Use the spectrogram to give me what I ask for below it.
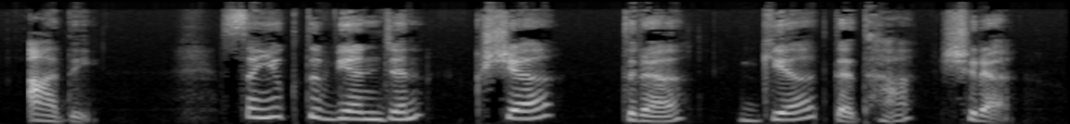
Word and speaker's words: ज्ञ: ज्ञ वर्ण, यह वर्ण ज जमा इय जमा अ ध्वनियों का संयुक्त रूप है। इसके उदाहरण हैं आज्ञा, यज्ञ, ज्ञान, विज्ञान आदि। हिंदी में इसका उच्चारण ज्ञ ग जमा य के रूप में होने लगा है।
